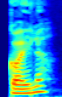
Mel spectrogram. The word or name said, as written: gøgler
